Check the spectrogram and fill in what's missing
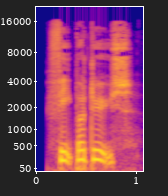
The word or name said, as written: feberdøs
